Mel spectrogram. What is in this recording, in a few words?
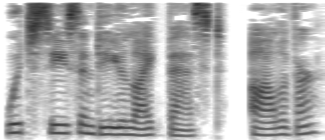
fast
